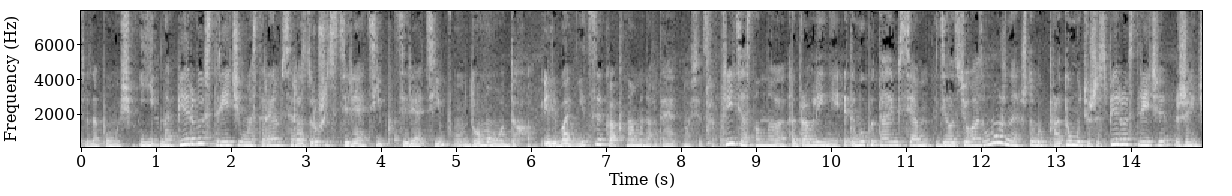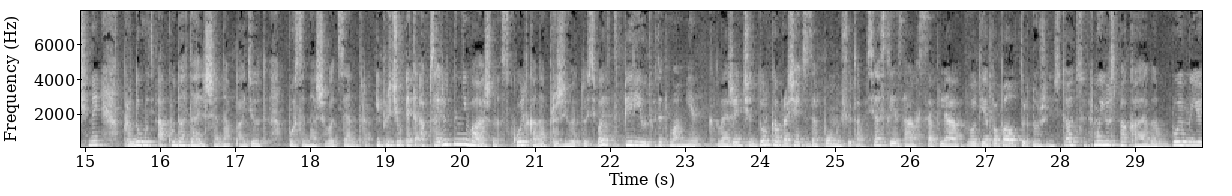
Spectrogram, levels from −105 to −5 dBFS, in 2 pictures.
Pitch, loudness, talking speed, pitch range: 185 Hz, -15 LUFS, 170 wpm, 165-215 Hz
